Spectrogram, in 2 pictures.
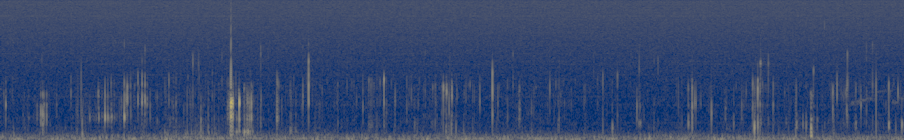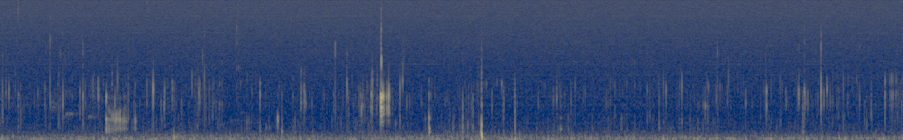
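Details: Self-recorded abdominal sounds from two areas of the lower intestine, overlaid, digesting the previous day's meals: soft, irregular gurgles and brief squelches over a low steady hum; normal bowel sounds (borborygmi).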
